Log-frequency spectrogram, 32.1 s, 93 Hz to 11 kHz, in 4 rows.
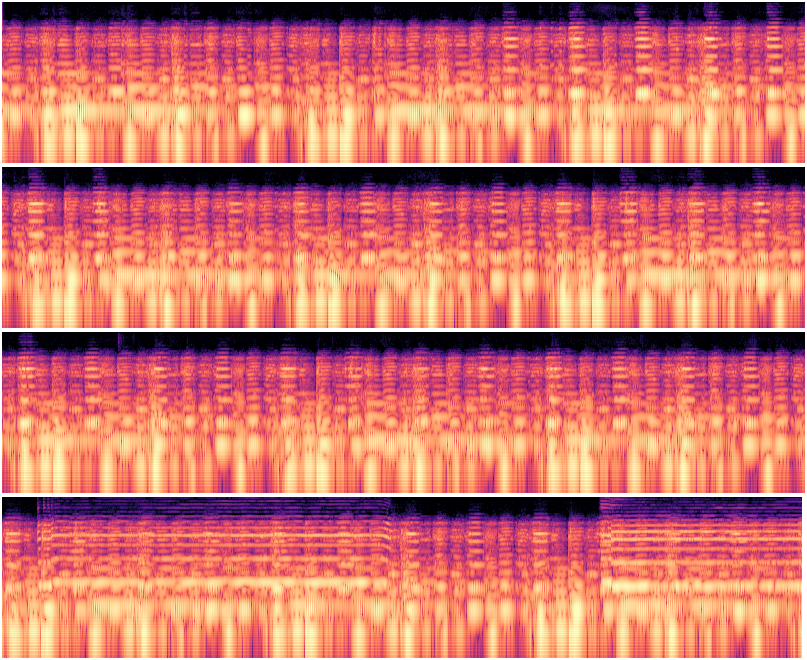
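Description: Fiddle played through effects pedals and amplifiers: bowed notes layered over a steady pulsing figure, with a long high held note coming in about 25 seconds in and stopping about three seconds later.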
